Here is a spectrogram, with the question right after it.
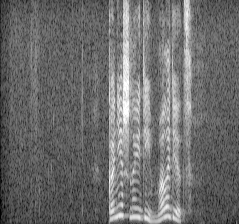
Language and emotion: Russian, positive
